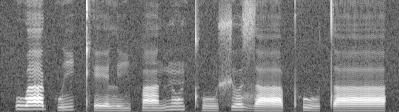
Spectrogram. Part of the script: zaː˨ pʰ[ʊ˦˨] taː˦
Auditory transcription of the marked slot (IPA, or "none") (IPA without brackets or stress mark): u˦˨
